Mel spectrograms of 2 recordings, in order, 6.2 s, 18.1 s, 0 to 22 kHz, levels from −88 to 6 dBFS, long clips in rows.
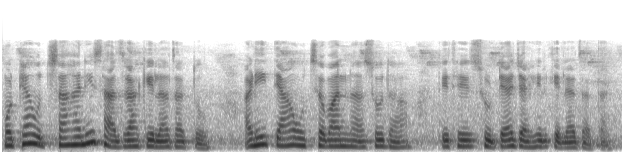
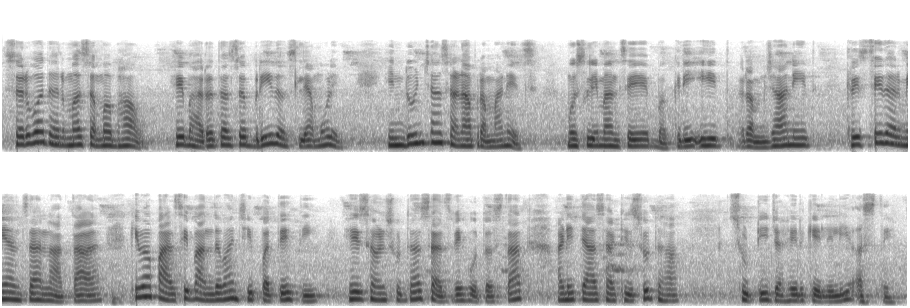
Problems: constant background noise, continuous background conversations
